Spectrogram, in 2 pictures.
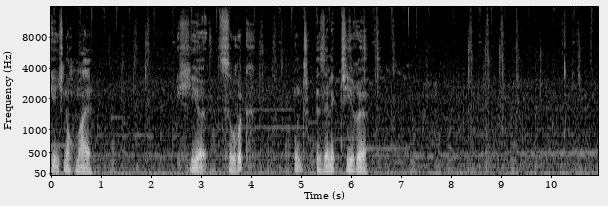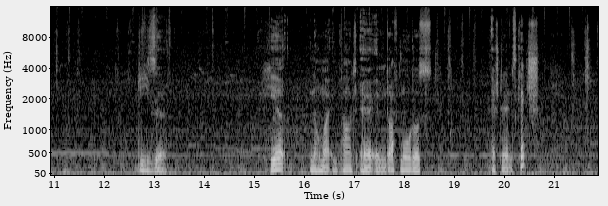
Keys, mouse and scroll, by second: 1.5-2.3 scroll up 3, 2.6-2.9 scroll down 2, 3.7 click, 9.1 scroll up 1, 12.1 click, 12.6 scroll down 1, 14.3 shift+click, 15.8 click, 17.9 click, 19.6 click.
